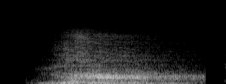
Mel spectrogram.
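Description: A whoosh sound effect for a logo intro: it swells up out of silence about a quarter of a second in, is loudest around one second, then eases off and cuts off suddenly near the end.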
